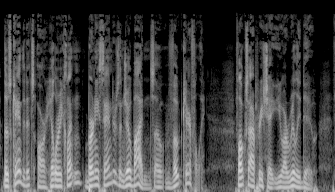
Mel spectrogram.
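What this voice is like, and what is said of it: Raspy voice. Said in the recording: “Thank you for suffering through my raspy voice today.”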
